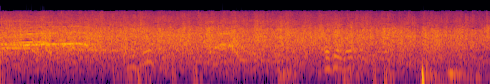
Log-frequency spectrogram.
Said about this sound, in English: First, I'd like to introduce the Dark Tangent, the gentleman who organizes, runs, and makes sure things go smoothly at the convention. Definitely a round of applause for this gentleman.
